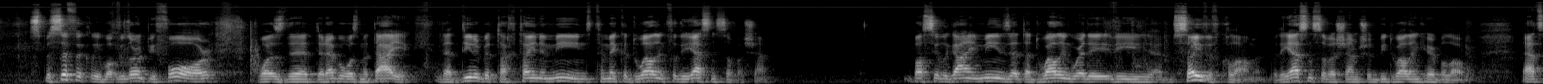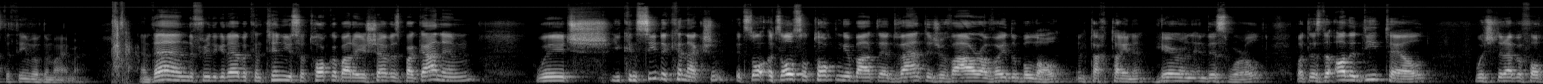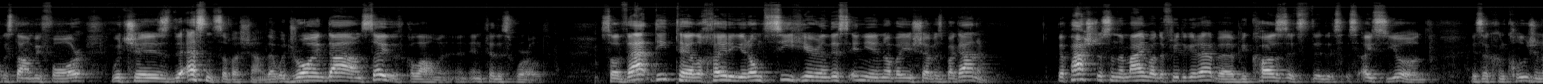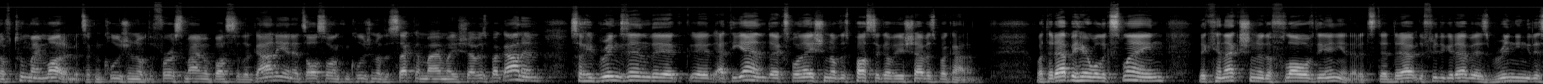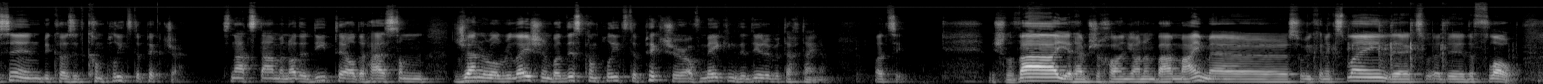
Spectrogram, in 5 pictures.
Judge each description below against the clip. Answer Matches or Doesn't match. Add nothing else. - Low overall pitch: Doesn't match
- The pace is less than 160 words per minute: Doesn't match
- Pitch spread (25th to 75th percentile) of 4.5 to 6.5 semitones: Matches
